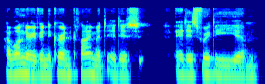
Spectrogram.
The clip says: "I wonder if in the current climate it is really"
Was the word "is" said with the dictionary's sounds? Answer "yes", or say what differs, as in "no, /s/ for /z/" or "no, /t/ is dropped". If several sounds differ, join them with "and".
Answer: yes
